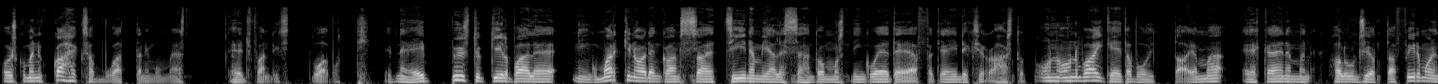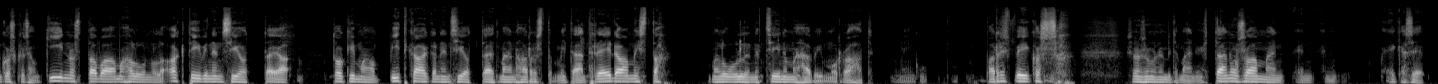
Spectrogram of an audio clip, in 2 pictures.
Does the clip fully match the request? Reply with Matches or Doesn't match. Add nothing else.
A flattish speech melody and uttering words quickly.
Doesn't match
